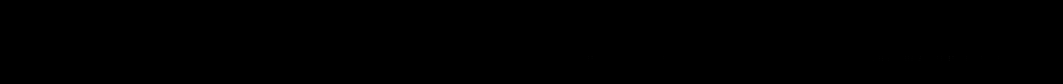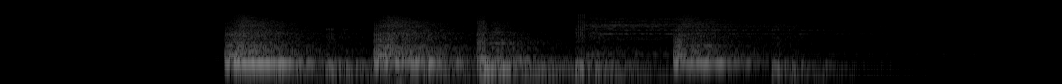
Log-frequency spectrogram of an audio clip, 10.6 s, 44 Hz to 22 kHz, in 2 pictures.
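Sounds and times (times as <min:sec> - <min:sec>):
drum with reverb: 0:06.5 - 0:09.7.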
